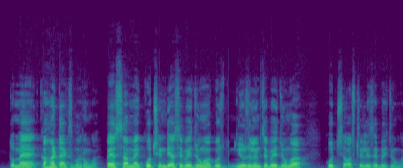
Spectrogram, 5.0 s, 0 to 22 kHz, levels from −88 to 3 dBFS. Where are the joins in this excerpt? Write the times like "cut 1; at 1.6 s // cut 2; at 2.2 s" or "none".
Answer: cut 1; at 1.3 s // cut 2; at 2.9 s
